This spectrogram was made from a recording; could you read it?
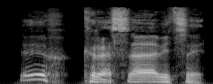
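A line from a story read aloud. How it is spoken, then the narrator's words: Sigh. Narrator (Russian): вздохнул Фарк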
